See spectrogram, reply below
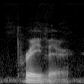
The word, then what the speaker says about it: Prévert: This was adapted by the Raincoats from a poem by Jacques Prévert. I don't know if I even said that right. – If it's French, the T is probably silent. – Okay. – That's all I remember Prévert. From French class.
